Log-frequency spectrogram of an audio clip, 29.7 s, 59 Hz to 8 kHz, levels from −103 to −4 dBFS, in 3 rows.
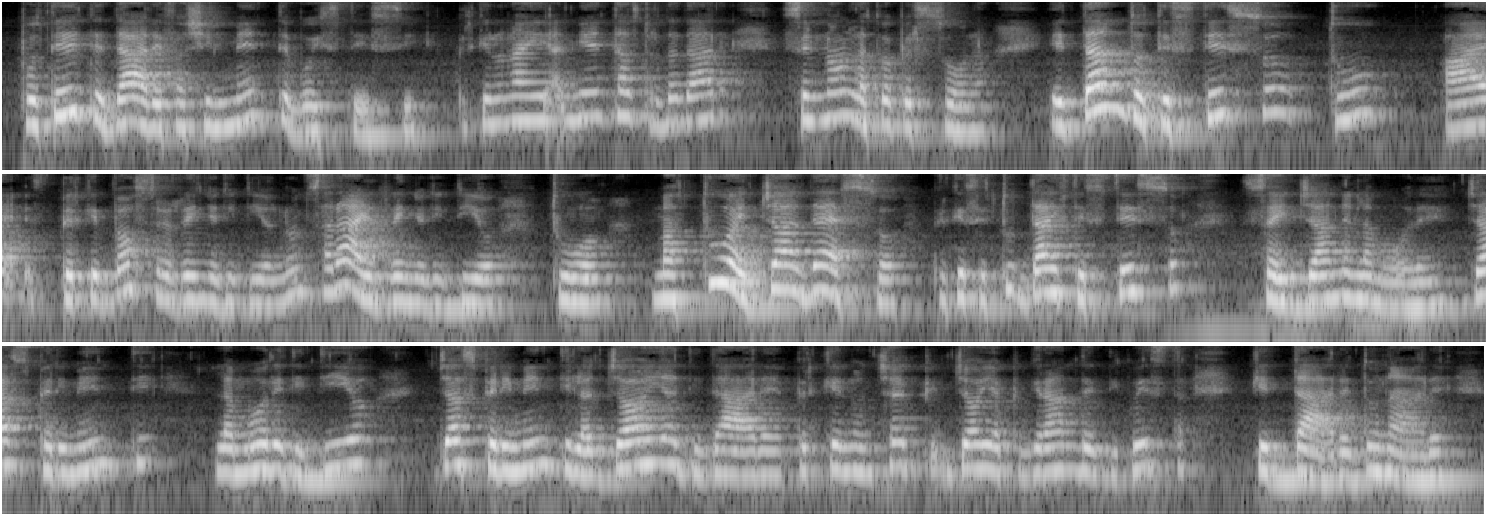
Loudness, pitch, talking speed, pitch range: -26 LUFS, 215 Hz, 150 wpm, 190-250 Hz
